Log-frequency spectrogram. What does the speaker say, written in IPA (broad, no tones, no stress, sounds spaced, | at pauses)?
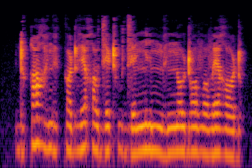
ɖ ɛ̤ q ɒ ʁ ɛ̤ n̪ ɛ̤ kː ɒ ɖʱ e χ ɔ u̯ d͡z e ʈʰ ṳ d͡z e nː i mː ɛ̤ nː ɔ u̯ ɖ ɔ v ɔ v ɛ ʁ ɔ ɖ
